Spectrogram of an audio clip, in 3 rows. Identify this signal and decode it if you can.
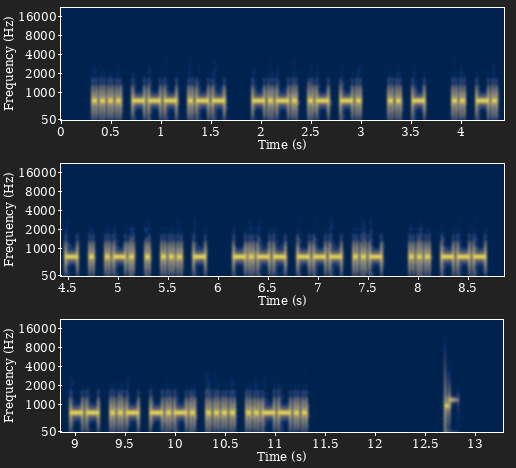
Morse code, heard as a keyed tone, about 30 wpm, 700 Hz. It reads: HOW CAN IT INTEREST YOU SO MUCH?
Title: Sentences from Top 1000 Words - Review Part 2 - 30wpm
